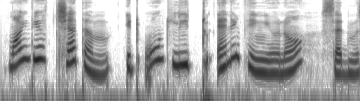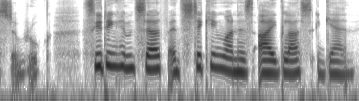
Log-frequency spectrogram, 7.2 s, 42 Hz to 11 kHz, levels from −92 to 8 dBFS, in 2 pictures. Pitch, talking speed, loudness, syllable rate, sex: 250 Hz, 185 wpm, -18 LUFS, 5.1 syllables/s, female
